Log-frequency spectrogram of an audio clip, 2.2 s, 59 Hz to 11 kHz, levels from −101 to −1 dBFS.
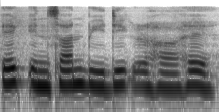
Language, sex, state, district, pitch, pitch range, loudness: Hindi, female, Arunachal Pradesh, Papum Pare, 200 Hz, 190-210 Hz, -16 LUFS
